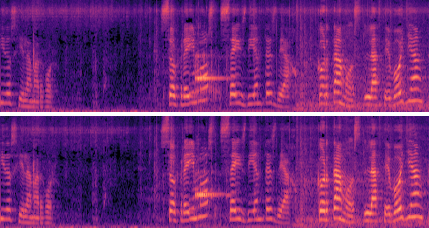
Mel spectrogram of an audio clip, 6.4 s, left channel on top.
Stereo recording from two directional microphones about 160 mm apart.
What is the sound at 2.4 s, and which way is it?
A woman's voice, centre (ahead or behind).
